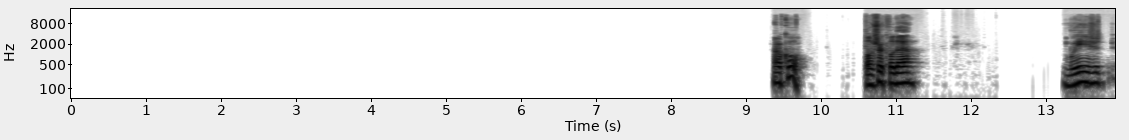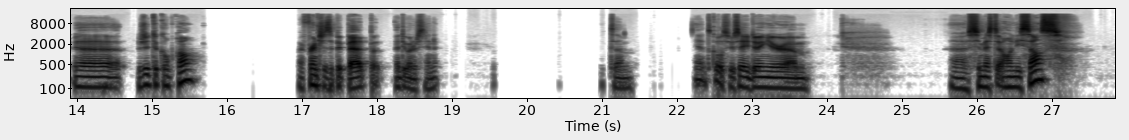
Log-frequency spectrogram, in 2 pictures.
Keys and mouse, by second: 15.5-17.0 drag.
